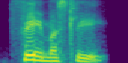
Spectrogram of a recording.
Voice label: "famously", Indian

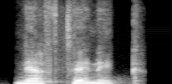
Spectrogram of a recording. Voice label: "naphthenic", Indian

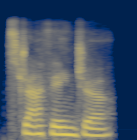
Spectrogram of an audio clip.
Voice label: "Straphanger", Indian

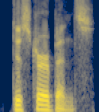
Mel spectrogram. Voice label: "disturbance", American

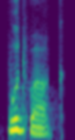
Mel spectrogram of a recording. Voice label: "woodwork", Indian

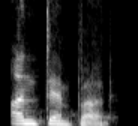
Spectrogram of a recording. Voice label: "untempered", Indian

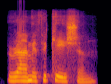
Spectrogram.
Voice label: "ramification", Indian

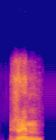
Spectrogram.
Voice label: "rim", Indian

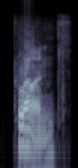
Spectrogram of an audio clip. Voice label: "Grunth", American

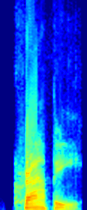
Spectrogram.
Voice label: "crappy", American

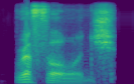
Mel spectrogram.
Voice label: "reforge", British

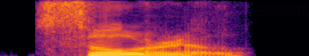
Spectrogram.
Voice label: "sorel", Indian

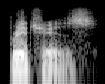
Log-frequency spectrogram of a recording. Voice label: "breeches", American

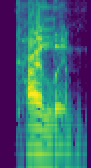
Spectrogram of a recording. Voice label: "kylin", American

